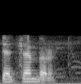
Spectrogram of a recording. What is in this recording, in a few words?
December, estonian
